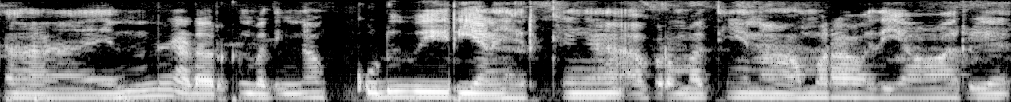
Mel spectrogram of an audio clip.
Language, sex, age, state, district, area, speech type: Tamil, male, 18-30, Tamil Nadu, Tiruppur, rural, spontaneous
